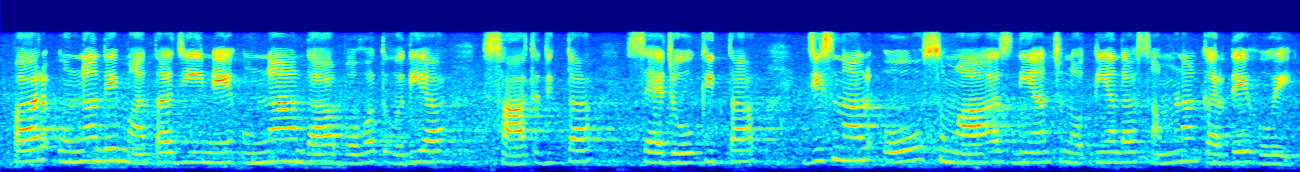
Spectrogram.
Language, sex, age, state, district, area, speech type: Punjabi, female, 30-45, Punjab, Mansa, urban, spontaneous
